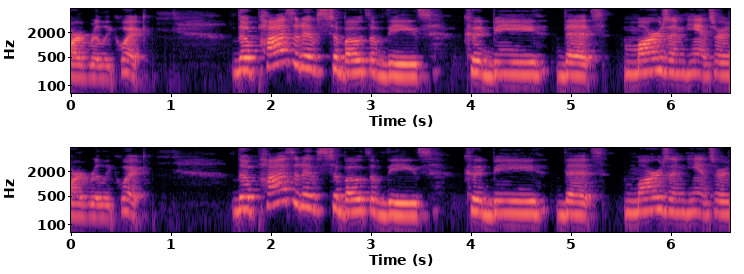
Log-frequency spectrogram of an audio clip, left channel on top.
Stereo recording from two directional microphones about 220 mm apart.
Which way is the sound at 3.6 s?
15° right (ahead or behind).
